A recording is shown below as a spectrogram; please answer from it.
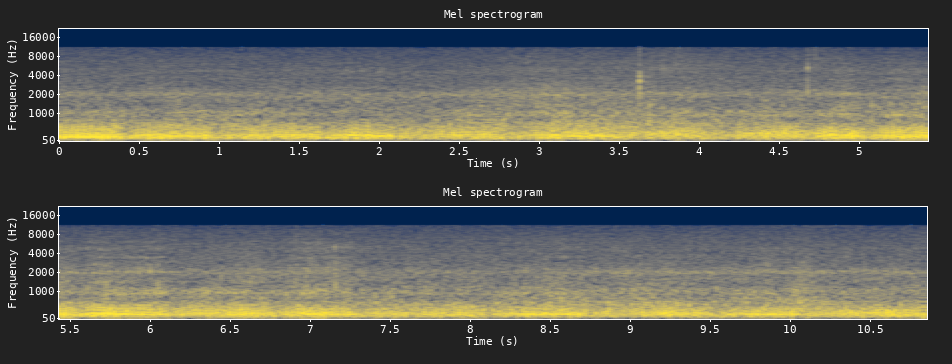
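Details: Close ASMR-style recording of a cat purring: a steady, low, rhythmic rumble rising and falling with each breath, with faint scratching and a couple of soft clicks.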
